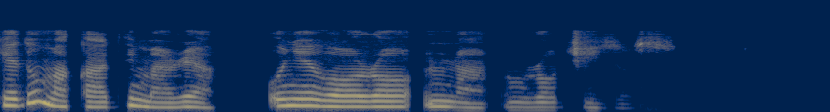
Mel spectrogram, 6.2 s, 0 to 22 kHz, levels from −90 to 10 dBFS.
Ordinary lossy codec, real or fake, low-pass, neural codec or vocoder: none; real; 7.2 kHz; none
